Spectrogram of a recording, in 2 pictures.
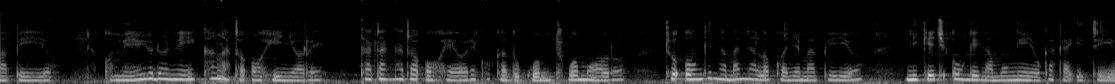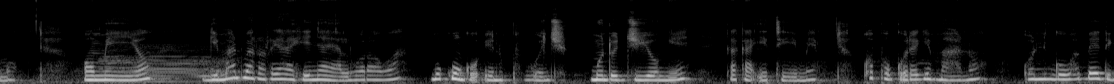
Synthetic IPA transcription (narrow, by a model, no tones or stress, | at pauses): apɪjo | omejojʊdɔnɪkaŋatɔʔɔhɪɲɔɾɛkataŋatɔʔɔhɛɔɾɛkokad̪okwomtwomɔɾɔ | toʔoŋɡeŋamaɲalɔkɔɲɛmapɪjoniket͡ʃoŋɡeŋamoŋejokakaʔɪtɪmɔ | ɔmɪjɔɡɪmadwaɾɔɾɛahɪɲajalwɔɾɔwa | mokwoŋɡoʔenpʰwoɲd͡ʒ | mondod͡ʒɪoŋe | kakaʔɪtɪmɛkopoɡoɾeɡɪmanɔ | oniŋɡowabed̪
